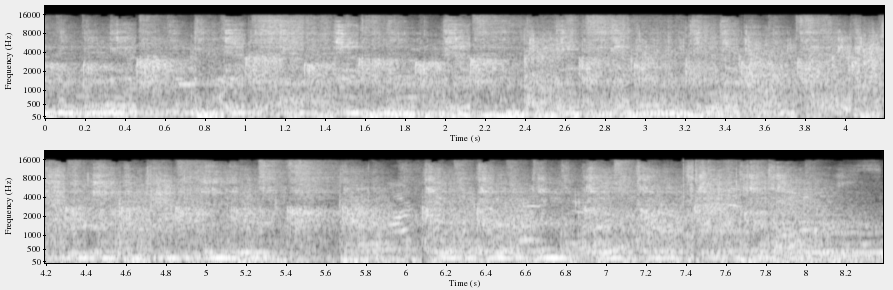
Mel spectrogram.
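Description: Live flamenco music: Spanish guitar and percussion with a fast, dense tapping of the dancers' heel-and-toe footwork (zapateado).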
